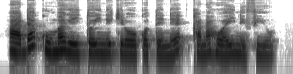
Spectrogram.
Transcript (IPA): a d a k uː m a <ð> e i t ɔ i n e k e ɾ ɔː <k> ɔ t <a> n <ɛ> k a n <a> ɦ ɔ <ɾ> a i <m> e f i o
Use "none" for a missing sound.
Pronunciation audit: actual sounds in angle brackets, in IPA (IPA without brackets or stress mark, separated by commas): ɣ, k, ɛ, ɛ, a, none, n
